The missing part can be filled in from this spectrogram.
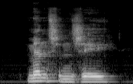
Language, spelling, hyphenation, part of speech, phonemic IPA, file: Dutch, mensenzee, men‧sen‧zee, noun, /ˈmɛn.sə(n)ˌzeː/, Nl-mensenzee.ogg
- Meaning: mass of people, large multitude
